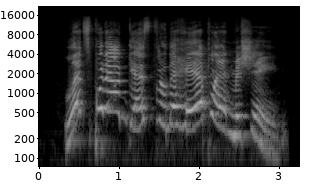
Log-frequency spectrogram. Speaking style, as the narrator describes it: Nasty Kathy squeals

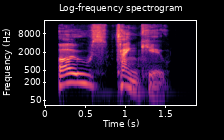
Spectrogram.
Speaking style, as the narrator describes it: said Rincewind bitterly

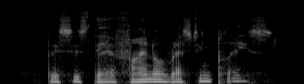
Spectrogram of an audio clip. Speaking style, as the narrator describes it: murmured Ruth

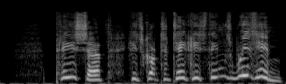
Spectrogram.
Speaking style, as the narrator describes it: squeaked Colin

